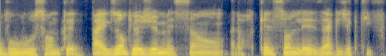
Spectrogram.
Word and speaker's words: sens: On va prononcer je me sens, pas je me sens.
